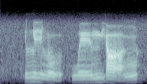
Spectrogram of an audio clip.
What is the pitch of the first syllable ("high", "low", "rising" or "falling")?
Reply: falling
